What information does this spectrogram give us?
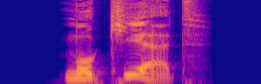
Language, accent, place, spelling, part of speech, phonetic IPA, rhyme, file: German, Germany, Berlin, mokiert, verb, [moˈkiːɐ̯t], -iːɐ̯t, De-mokiert.ogg
- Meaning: 1. past participle of mokieren 2. inflection of mokieren: third-person singular present 3. inflection of mokieren: second-person plural present 4. inflection of mokieren: plural imperative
